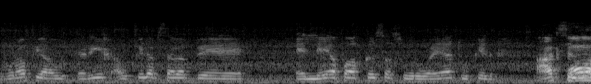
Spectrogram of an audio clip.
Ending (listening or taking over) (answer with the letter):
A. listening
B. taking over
B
